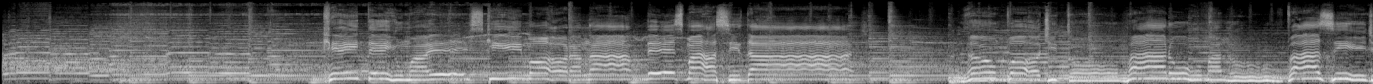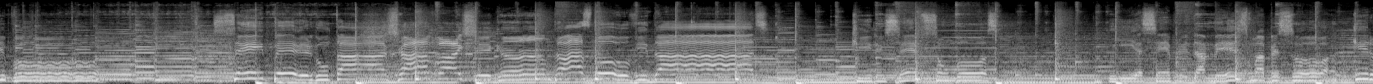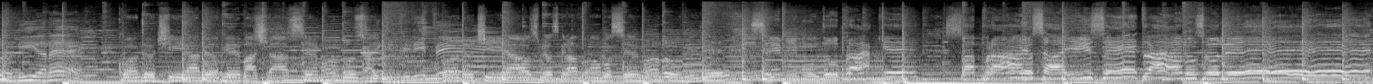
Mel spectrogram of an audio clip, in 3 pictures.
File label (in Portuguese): locutor a voz magnifica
